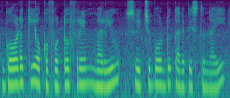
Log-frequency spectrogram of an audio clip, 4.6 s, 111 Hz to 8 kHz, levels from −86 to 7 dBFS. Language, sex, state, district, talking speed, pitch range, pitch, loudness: Telugu, female, Telangana, Hyderabad, 105 wpm, 190-210 Hz, 200 Hz, -16 LUFS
